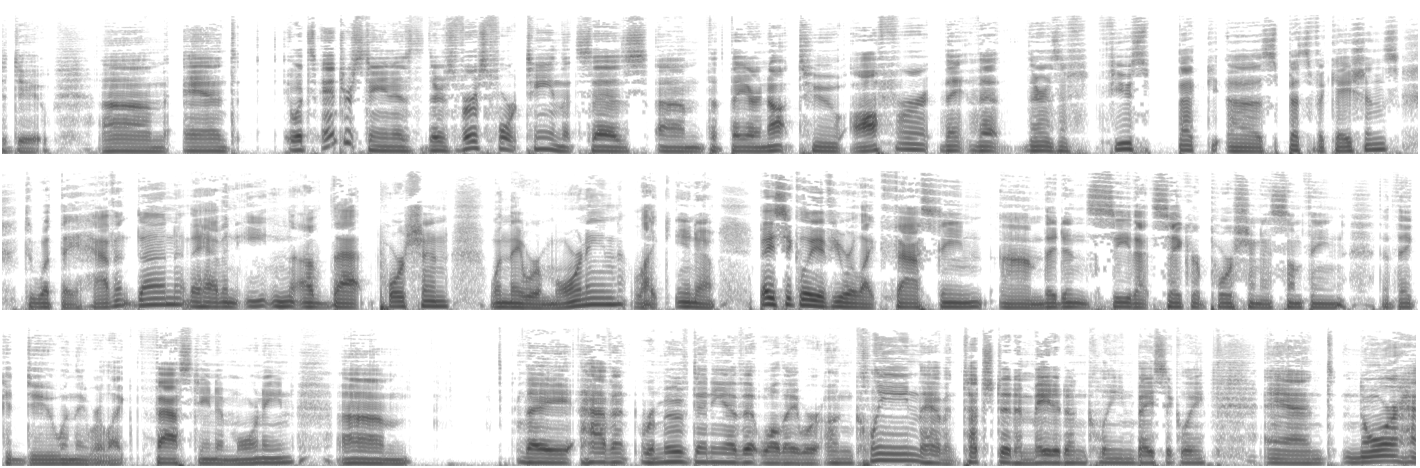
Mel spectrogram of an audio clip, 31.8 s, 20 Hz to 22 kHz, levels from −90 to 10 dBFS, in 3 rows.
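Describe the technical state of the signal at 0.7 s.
Channels drifting apart at 0.7 s, across the whole clip: the channels run on separate clocks, so their delay slides toward about 3 ms, sweeping comb notches in mono as slow flanging.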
